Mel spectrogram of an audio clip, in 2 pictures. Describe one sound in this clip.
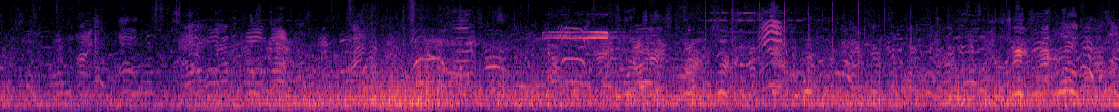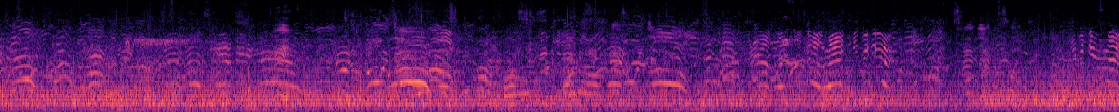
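Young players call out to each other across an open field.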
